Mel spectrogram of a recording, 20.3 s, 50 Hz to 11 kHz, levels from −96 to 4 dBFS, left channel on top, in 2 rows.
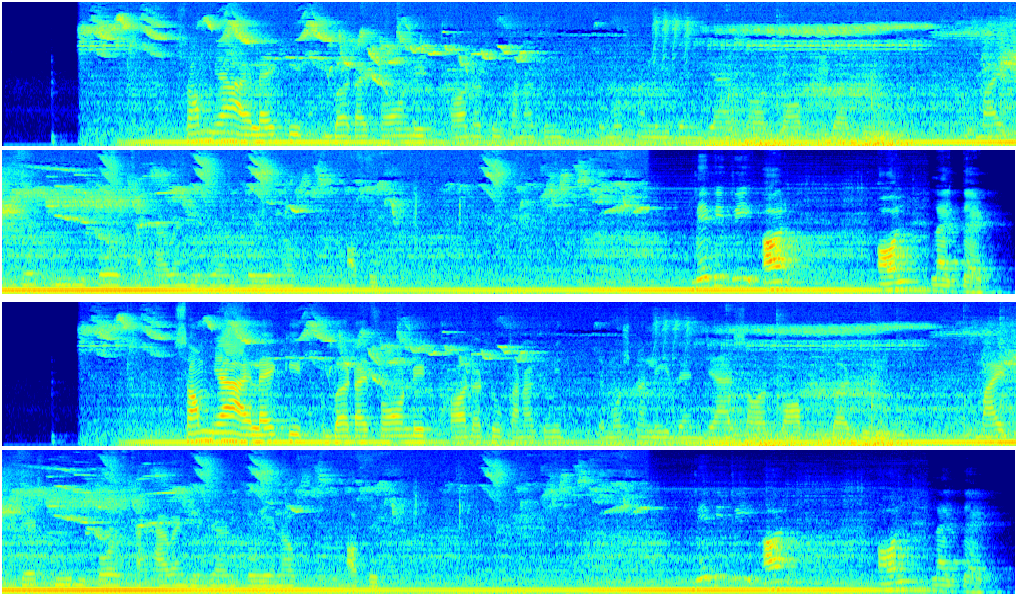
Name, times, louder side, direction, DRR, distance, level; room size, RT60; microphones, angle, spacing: sound 1, 0.8-16.6, left 5 dB, 15° left, 0.4 m, -38 dB
Microwave oven, 1.1-19.4, equal, ahead, 0.9 m, -32 dB
voice 1, 1.4-5.6 6.0-8.9 9.7-13.9, right 4 dB, 40° right, 0.4 m, -36 dB
sound 2, 7.2-8.4 8.7-9.2 9.4-14.4 14.7-16.0, equal, 15° right, 3.4 m, -44 dB
voice 2, 17.0-18.2 18.9-20.1, left 6 dB, 80° left, 0.5 m, -32 dB
13.5 x 5.6 x 7.0 m
head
